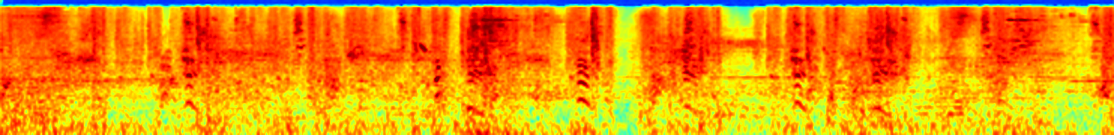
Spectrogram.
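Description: Game weapons clash and hit repeatedly.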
